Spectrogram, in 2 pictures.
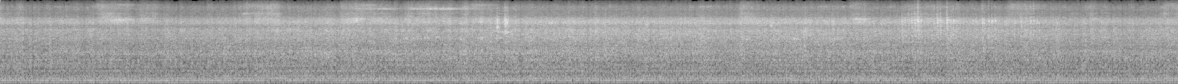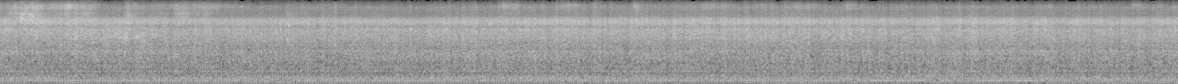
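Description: Diesel locomotive running steadily under way, heard from inside the driver's cab: a constant low engine drone over the rumble of the train moving along the track.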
